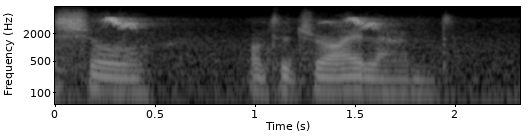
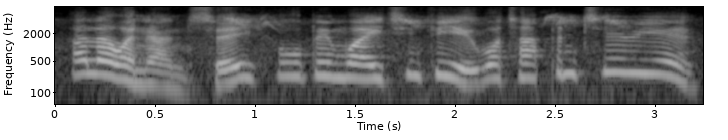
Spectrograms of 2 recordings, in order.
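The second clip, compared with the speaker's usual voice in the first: much higher, much louder hearty greeting; Turtle welcome; 9 semitones higher, 11 dB louder than usual. Acted. Turtle welcomes Anansi at his door, loud and high.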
